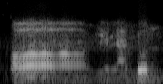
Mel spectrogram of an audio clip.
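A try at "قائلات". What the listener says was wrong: Kurang panjang.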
